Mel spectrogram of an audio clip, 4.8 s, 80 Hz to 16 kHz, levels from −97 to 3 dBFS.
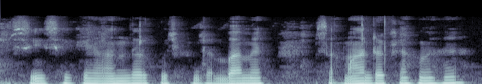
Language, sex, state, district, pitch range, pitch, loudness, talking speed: Hindi, male, Jharkhand, Garhwa, 110-120 Hz, 115 Hz, -18 LUFS, 125 wpm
